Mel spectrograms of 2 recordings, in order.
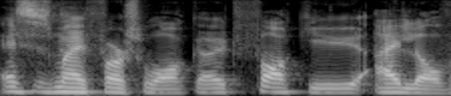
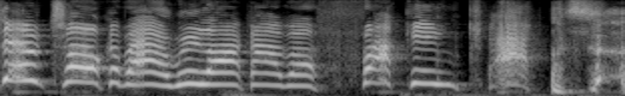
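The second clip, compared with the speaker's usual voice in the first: put-on very high-pitched tipsy woman's voice; 4 dB louder than usual. Retelling what Aaron's mum said in a video: imitating a drunk woman. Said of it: "she's had too much to drink".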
